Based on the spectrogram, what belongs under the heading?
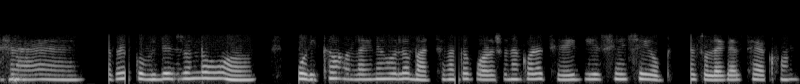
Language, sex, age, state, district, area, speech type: Bengali, female, 18-30, West Bengal, Howrah, urban, conversation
